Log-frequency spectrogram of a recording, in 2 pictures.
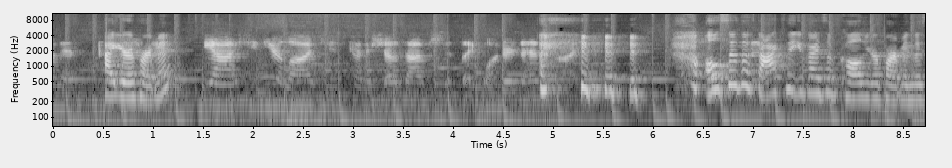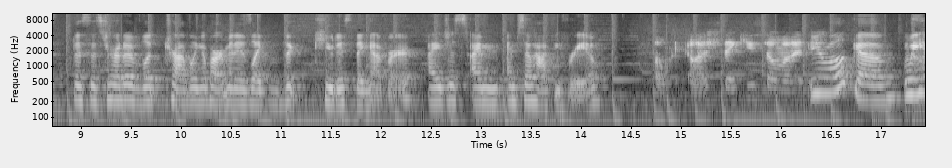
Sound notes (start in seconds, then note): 5.2 laughs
